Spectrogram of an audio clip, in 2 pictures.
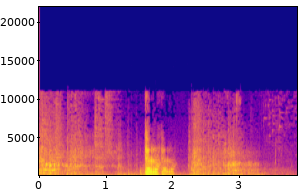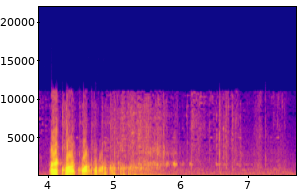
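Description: Gunfire rattles from a video game.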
